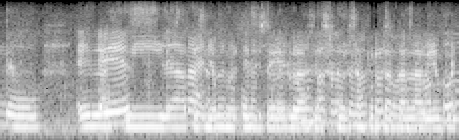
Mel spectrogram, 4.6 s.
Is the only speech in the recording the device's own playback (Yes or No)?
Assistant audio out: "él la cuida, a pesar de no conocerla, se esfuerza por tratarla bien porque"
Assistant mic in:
No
